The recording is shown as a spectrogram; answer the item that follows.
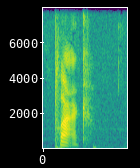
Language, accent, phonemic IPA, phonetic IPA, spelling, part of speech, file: English, General American, /plæk/, [pʰl̥æk], plaque, noun, En-us-plaque.ogg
